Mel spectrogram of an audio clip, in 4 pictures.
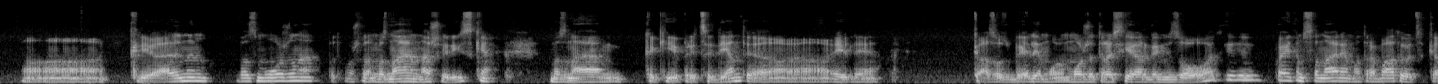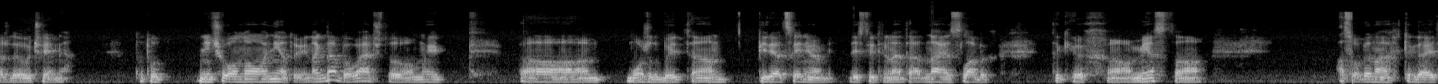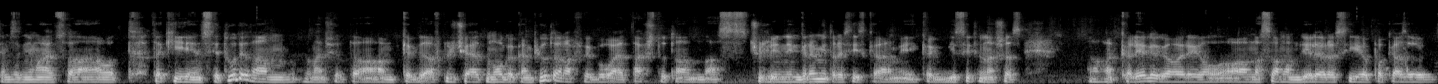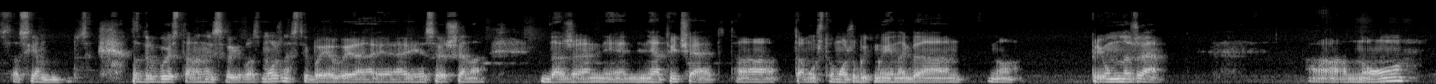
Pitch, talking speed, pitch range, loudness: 120 Hz, 110 wpm, 110-145 Hz, -20 LUFS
